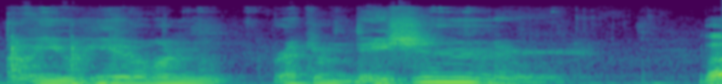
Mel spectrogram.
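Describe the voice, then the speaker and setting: A man speaks in a put-on character voice at medium pitch. His pace is very slow. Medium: actual play. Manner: flustered, hesitant.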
